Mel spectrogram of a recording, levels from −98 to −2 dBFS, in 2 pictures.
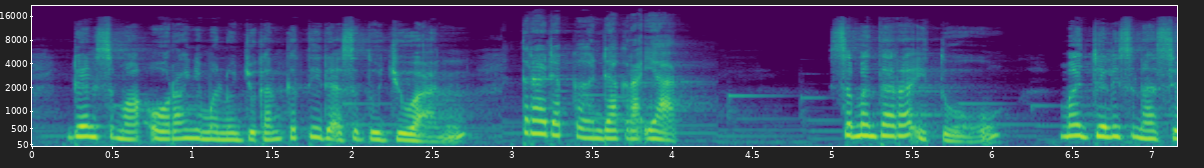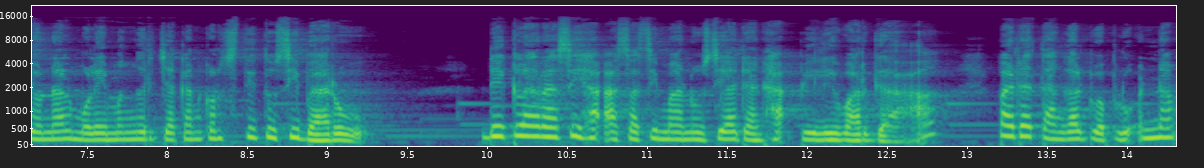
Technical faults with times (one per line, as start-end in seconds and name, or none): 2.94-4.28 section at the wrong speed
